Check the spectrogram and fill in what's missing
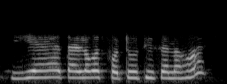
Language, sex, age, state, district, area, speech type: Assamese, female, 30-45, Assam, Sonitpur, rural, conversation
